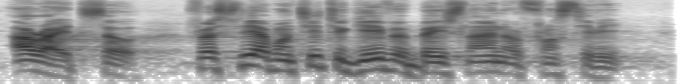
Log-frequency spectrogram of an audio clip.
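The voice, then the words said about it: French accent. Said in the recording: “get ready for the French accent.”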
